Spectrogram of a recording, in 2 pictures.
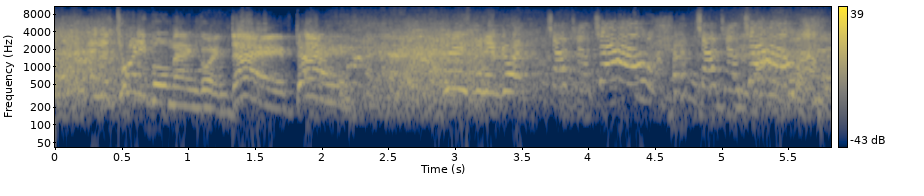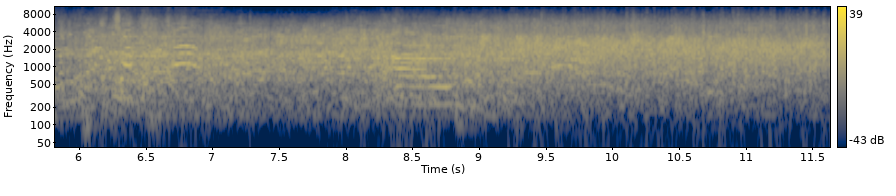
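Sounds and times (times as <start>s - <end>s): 
laughter: 0.0s - 0.8s, 2.0s - 11.6s
speech: 0.7s - 6.8s, 8.4s - 9.1s
clapping applause: 7.9s - 11.6s.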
